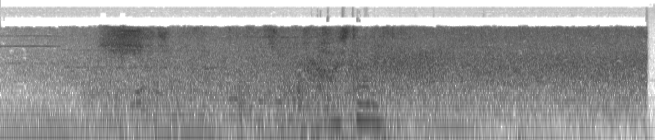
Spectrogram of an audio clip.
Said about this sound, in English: Applause. I love applause.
